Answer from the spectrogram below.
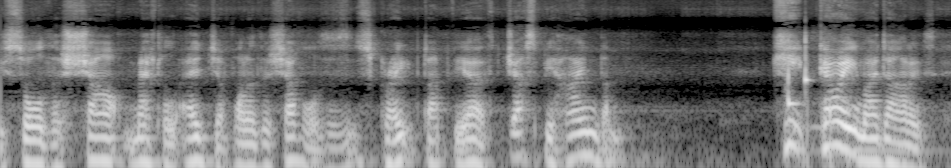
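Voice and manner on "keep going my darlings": breathless, urging his family on; panting. A narrator's reading. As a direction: pant the words out. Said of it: "panted Mister Fox".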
